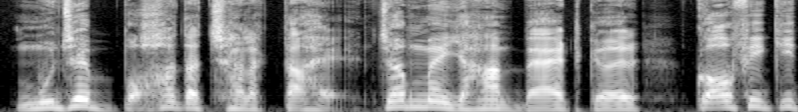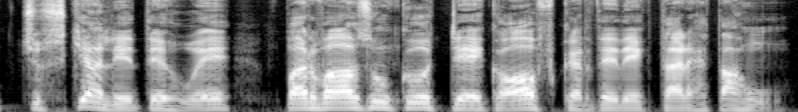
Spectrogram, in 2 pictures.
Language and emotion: Urdu, happy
